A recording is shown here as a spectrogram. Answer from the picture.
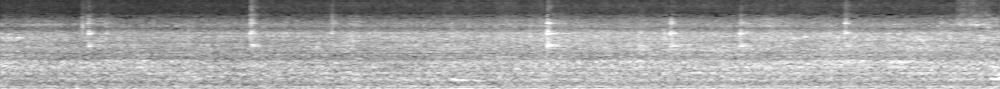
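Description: Steady low hum and hiss of a police patrol car's cabin with the engine idling, with a few faint, irregular clicks.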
